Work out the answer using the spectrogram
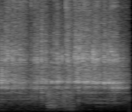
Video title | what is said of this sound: Bahaya Riding Road Bike di Peleton | diputer kayak gini ada bunyinya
